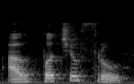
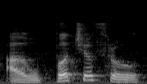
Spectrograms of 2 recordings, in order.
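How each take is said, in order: Both takes have the same delivery.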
